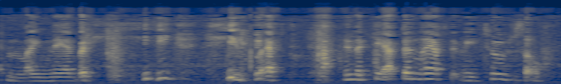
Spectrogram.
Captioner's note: laughter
